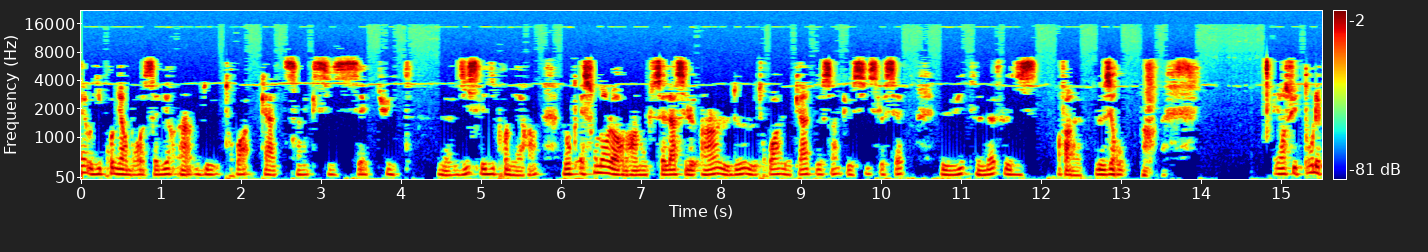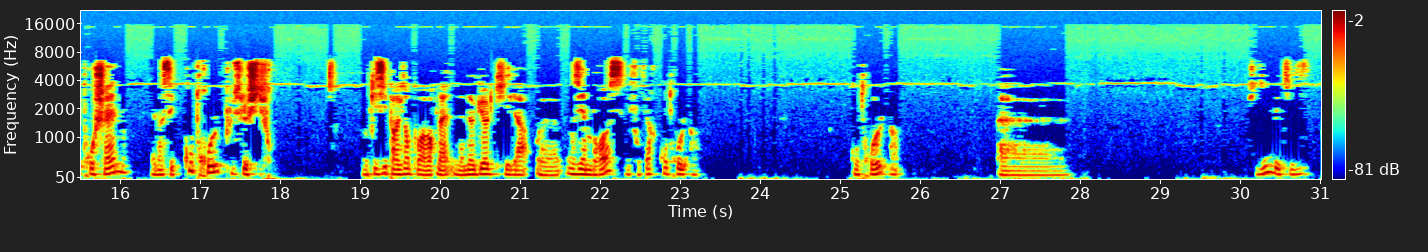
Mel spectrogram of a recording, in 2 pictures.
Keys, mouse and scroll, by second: 25.6 ctrl+1, 28.1 shift+1.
